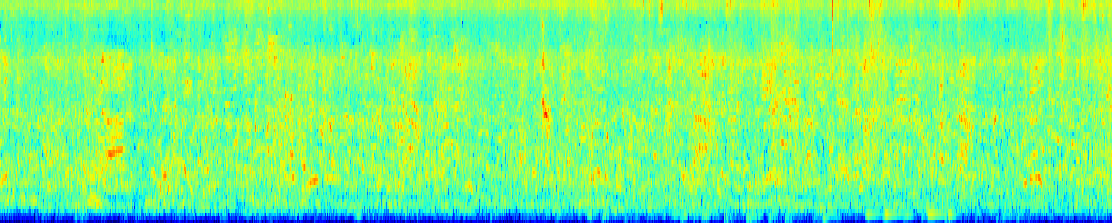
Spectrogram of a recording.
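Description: A crowd of children chatter and shout in a large echoing hall.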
